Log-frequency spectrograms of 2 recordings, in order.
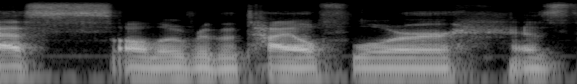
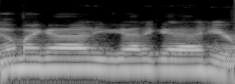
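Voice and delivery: put-on high, panicked, frantic screaming and crying; 10 semitones higher, 6 dB louder than usual. Recounting calling 911 during the emergency, retelling screaming panic. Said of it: "I'm screaming and calling 911 and crying and panicking".

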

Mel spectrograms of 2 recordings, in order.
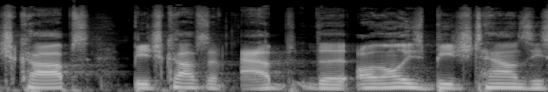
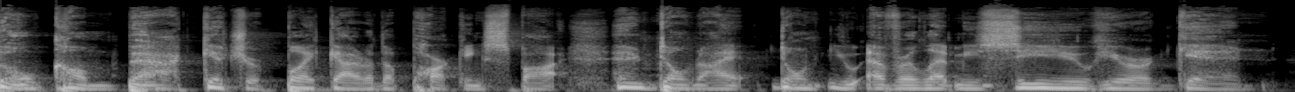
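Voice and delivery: mock-threatening tone. Retelling a man who threatened little kids about their bikes, imitating someone threatening. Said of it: "he's like threatening little kids".

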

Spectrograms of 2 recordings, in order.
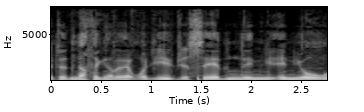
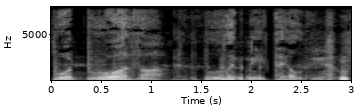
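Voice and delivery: slow, leaned-back, unhurried mobster voice; 3 semitones lower, 3 dB quieter than usual. Quoting a favourite gangster movie scene: Godfather mobster voice. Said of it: "my favourite scenes with Al Pacino".

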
